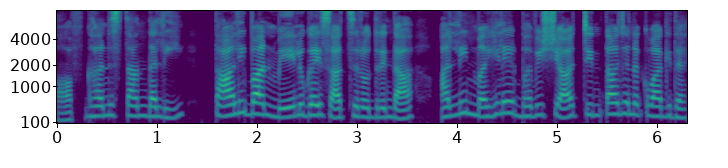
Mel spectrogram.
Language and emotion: Kannada, fearful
